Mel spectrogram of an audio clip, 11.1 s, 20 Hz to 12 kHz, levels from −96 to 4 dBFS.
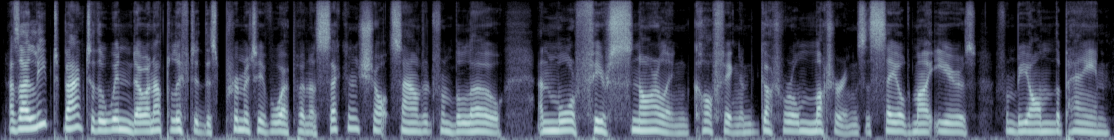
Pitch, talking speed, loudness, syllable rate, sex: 170 Hz, 180 wpm, -19 LUFS, 5.0 syllables/s, female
